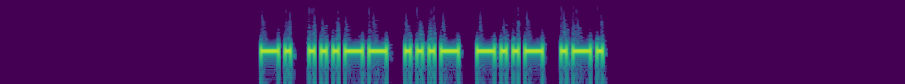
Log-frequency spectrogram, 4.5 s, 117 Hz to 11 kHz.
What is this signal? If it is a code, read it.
Morse code, heard as a keyed tone, about 37 wpm, 700 Hz. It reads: N3VXR
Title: USA Call Signs - 5 Characters - Repeated 3x - 40wpm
